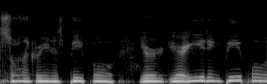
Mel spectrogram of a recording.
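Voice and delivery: mock screaming, high-pitched screamed cry. Retelling a movie ending where a dragged-out character screams: imitating a screaming man. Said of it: "he's screaming, like".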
